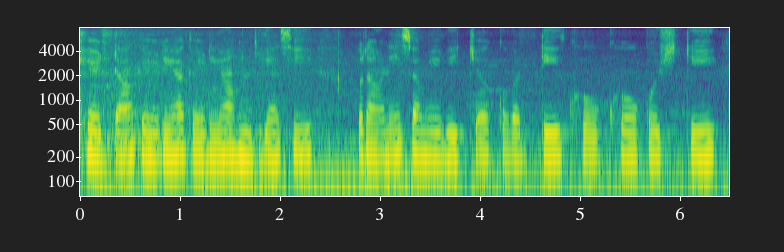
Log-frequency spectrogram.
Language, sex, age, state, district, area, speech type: Punjabi, female, 18-30, Punjab, Shaheed Bhagat Singh Nagar, rural, spontaneous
